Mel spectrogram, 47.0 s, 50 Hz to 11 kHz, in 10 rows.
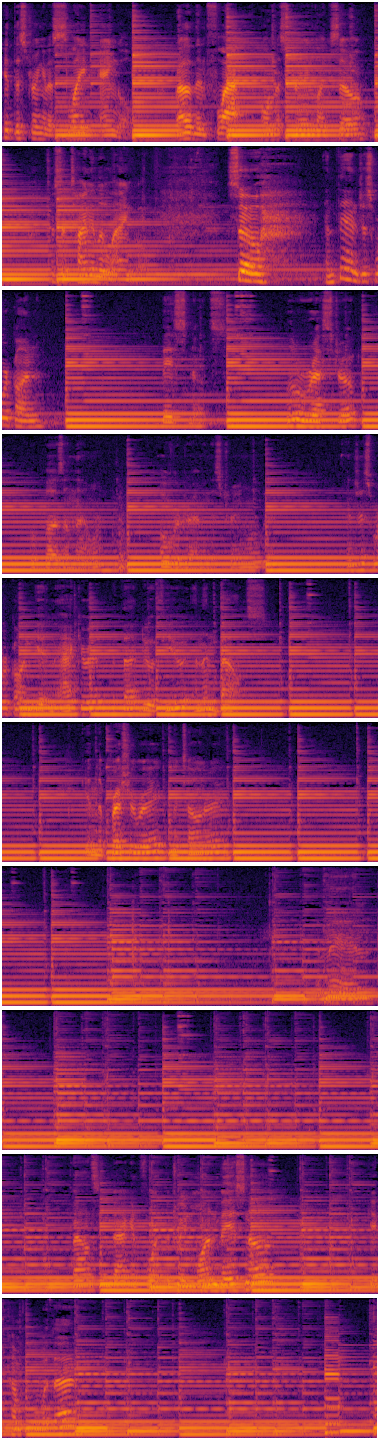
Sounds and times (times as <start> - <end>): Speech: 0.0 - 4.6, 5.3 - 6.4, 7.6 - 8.0, 8.7 - 10.0, 11.4 - 13.9, 14.6 - 15.4, 16.0 - 17.4, 18.4 - 22.1, 24.5 - 26.4, 32.2 - 32.8, 38.5 - 41.0, 42.2 - 43.4
Music: 0.2 - 46.9.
